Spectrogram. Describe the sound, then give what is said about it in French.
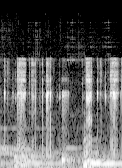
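A spiny lobster's rasping stridulation: about four loud, buzzy creaking bursts in an uneven rhythm, with nobody talking. “une chronique sur le monde sonore animal. Aujourd'hui, la langouste.”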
